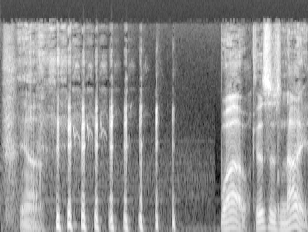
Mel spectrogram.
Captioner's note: laughing; laughs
